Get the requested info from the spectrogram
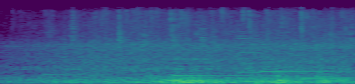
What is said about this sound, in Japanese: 雨はだんだん強くなっていきました。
